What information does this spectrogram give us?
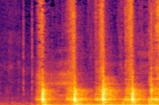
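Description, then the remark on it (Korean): A knife chops steadily on a wooden cutting board, five crisp, evenly spaced strikes, julienning radish into thin strips, with no voices. “그 도마 위에서 칼로 이렇게 채 써는 소리예요.”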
